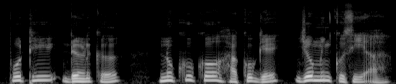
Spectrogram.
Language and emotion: Santali, neutral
